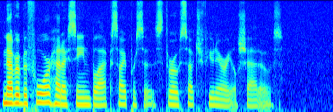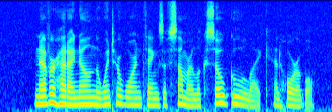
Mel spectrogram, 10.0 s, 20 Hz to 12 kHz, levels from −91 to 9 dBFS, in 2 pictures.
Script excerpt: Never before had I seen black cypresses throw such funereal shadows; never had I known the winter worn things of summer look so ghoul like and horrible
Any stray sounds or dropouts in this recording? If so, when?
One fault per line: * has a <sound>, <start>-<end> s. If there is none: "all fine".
all fine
